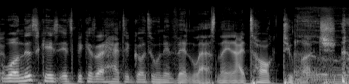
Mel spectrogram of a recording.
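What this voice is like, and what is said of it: Unusually deep, low voice. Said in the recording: “Little lower bells ... You're a deep voice today ... sometimes you have a lower voice”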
